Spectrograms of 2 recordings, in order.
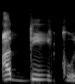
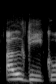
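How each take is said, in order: First: The L merges into a doubled D sound. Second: The L of the article is clearly pronounced. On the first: The speaker calls it right. "it'd be ad diku" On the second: The speaker calls it wrong. "diku wouldn't be al diku"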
